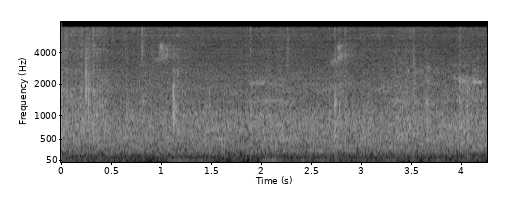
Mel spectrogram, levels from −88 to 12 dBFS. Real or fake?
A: fake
